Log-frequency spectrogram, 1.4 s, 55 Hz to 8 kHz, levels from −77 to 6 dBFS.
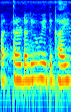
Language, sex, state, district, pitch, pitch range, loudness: Hindi, female, Uttar Pradesh, Jalaun, 230 Hz, 225-235 Hz, -15 LUFS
